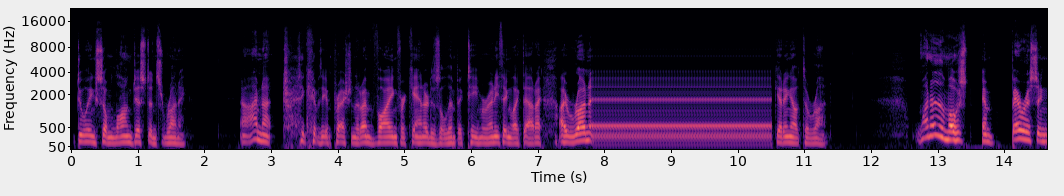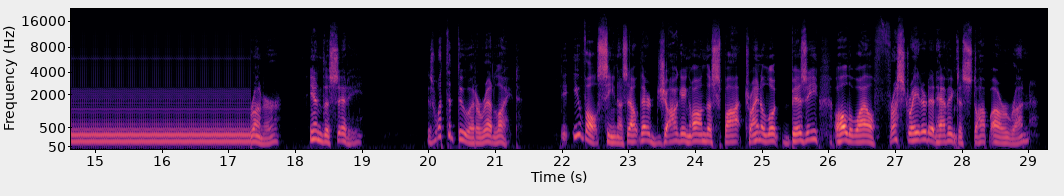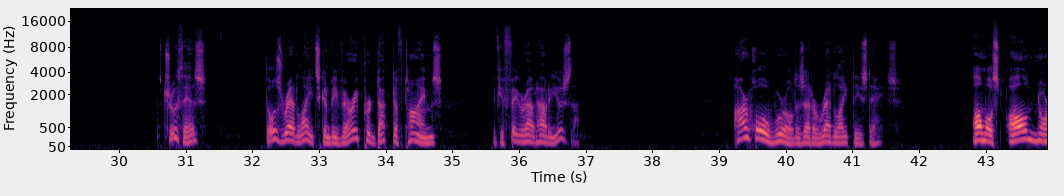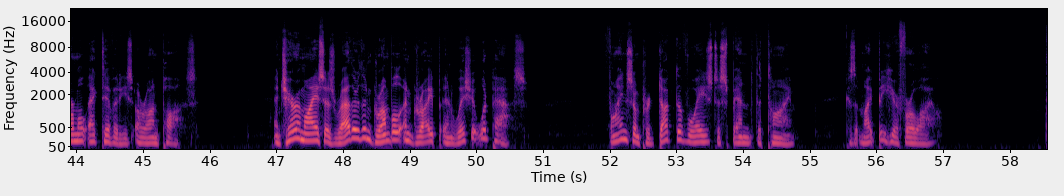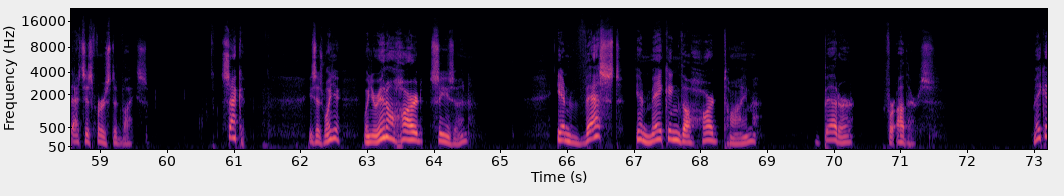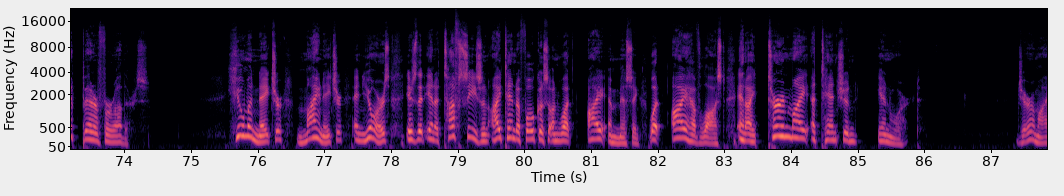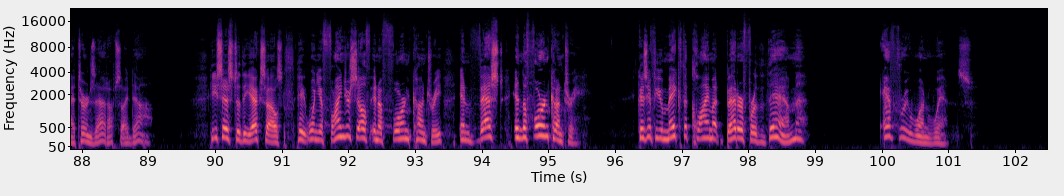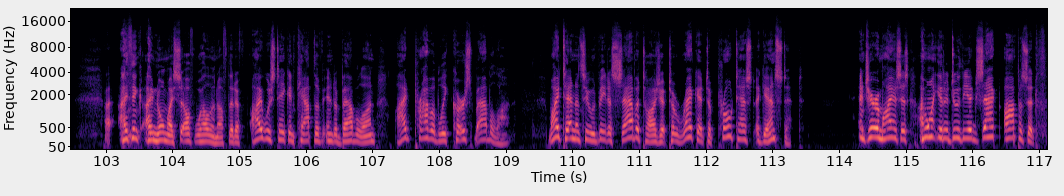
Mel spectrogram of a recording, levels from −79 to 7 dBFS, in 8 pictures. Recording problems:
audio freezing; at 8 s for 2.5 s and at 15 s for 2.5 s

